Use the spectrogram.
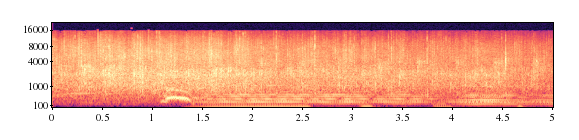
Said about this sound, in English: Give the Lord a hand clap for that.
